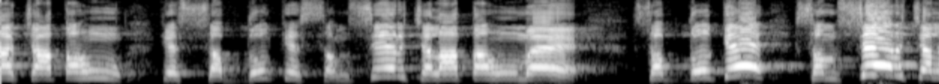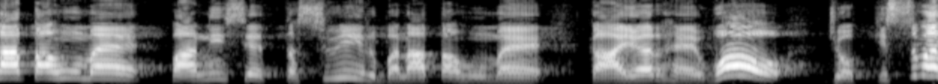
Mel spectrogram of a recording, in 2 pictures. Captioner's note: reciting Hindi poem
